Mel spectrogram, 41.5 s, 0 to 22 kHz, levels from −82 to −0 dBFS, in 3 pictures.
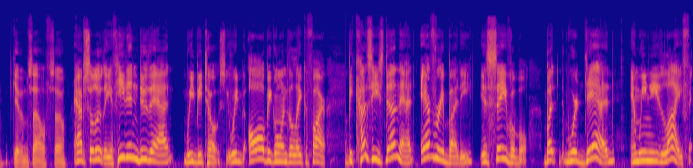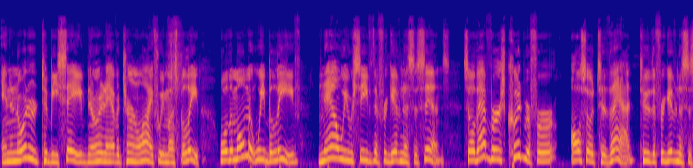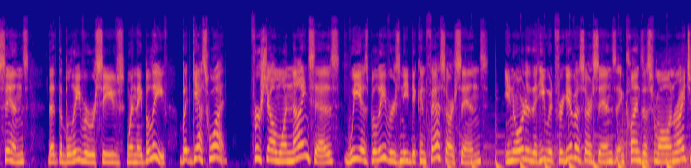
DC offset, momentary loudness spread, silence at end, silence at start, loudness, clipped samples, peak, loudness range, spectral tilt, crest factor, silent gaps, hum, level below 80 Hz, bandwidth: under 0.1%; 7 LU; 0 s; 0 s; -21 LUFS; under 0.1%; -4 dBFS; 2 LU; -4.5 dB/octave; 18 dB; none; none; -42 dBFS; 14.5 kHz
